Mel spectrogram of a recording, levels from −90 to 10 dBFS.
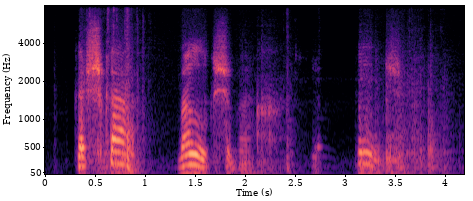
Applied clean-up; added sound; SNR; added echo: neural mask model RNNoise.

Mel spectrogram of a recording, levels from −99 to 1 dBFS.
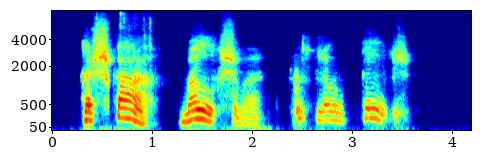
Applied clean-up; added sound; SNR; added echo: neural mask model Resemble Enhance denoiser.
